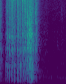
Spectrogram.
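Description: Tarot cards are shuffled in one quick, crisp riffle lasting under a second, close and fairly soft, followed by silence.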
